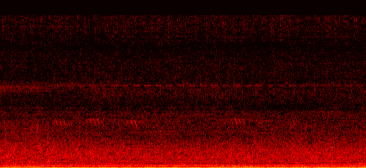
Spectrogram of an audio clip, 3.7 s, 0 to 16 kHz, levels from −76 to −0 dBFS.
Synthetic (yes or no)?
no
